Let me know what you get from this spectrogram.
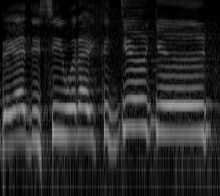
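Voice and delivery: high-pitched imitation of friend's excuse; mock pleading excuse.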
